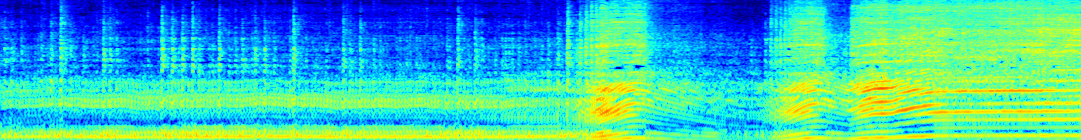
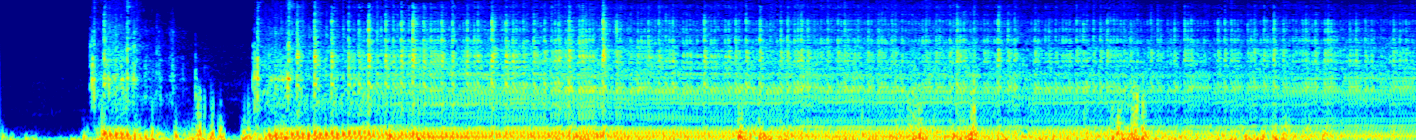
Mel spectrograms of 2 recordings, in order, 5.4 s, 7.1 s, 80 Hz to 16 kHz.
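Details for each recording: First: Baja RC car two-stroke after a carburetor swap (Longhorn carb): crisp buzzing idle, then clean rev-ups with no bogging. Performance is restored; the carb was the cause, not the piston ring. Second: Baja 5B RC car two-stroke, customer's engine: loud buzz revving up and holding a high, slightly wavering pitch, no smoke; running ragged, fuel or piston ring suspected at first, traced to a faulty carburettor.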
